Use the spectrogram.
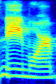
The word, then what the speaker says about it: Namor: Nate is right it is supposed to be pronounced Neymar but in the movie they they just call him no more I just love their use of native Mexicans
